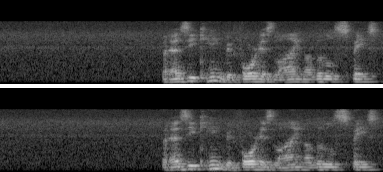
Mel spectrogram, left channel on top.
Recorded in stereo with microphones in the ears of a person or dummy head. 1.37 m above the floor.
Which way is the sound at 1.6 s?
5° right (ahead or behind).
